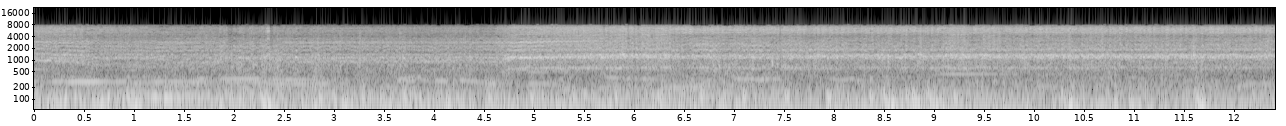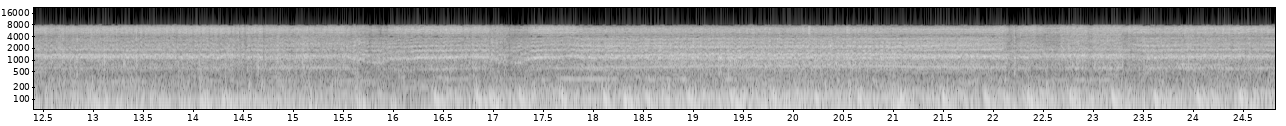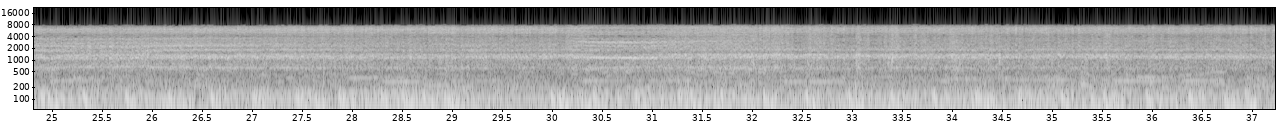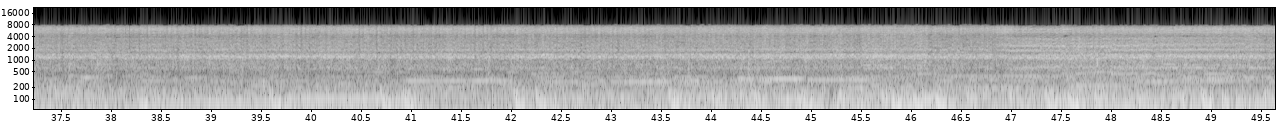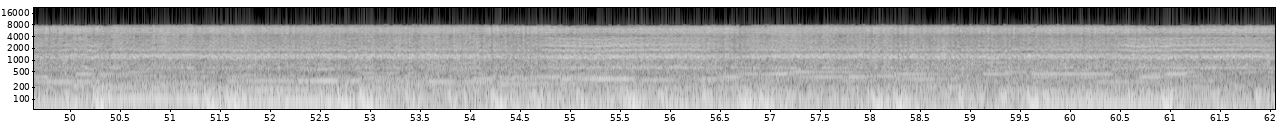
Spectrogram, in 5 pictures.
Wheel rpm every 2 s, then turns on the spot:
110, 100, 140, 170, 170, 170, 170, 160, 150, 160, 170, 170, 160, 170, 170, 160, 170, 170, 170, 170, 170, 170, 160, 160, 170, 170, 170, 160, 170, 170, 160.
none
